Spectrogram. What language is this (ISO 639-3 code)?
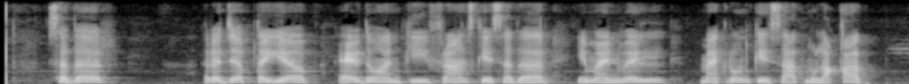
urd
